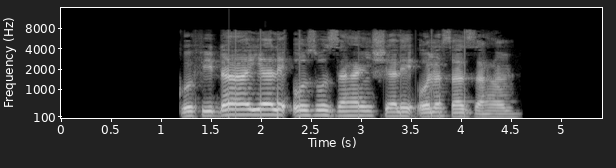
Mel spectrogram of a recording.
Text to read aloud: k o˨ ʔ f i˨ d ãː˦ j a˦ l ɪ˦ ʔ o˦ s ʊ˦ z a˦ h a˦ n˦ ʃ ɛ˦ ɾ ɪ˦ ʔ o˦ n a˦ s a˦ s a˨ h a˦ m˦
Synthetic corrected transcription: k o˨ f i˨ d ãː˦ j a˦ l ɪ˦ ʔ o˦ z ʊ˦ z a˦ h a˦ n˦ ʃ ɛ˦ l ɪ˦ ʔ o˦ n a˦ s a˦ z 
